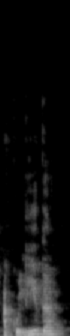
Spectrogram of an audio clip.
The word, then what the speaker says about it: acolhi: Aqui nós vamos ter uma pronúncia diferente. Eu até quero que vocês observem quando eu fizer essa pronúncia. Eu gosto de dizer que a gente sente um tremorzinho aqui na bochecha, ó. Acolhi. É um som que a gente faz que a gente sente diferente. Às vezes, quando a gente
